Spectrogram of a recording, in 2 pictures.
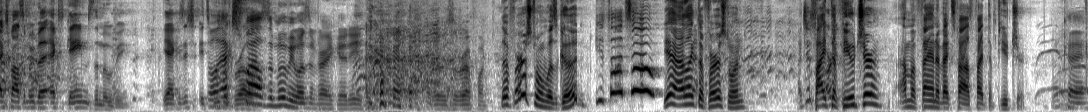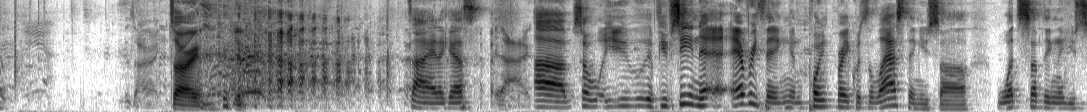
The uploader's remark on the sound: Live from the Punchline in Sacramento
